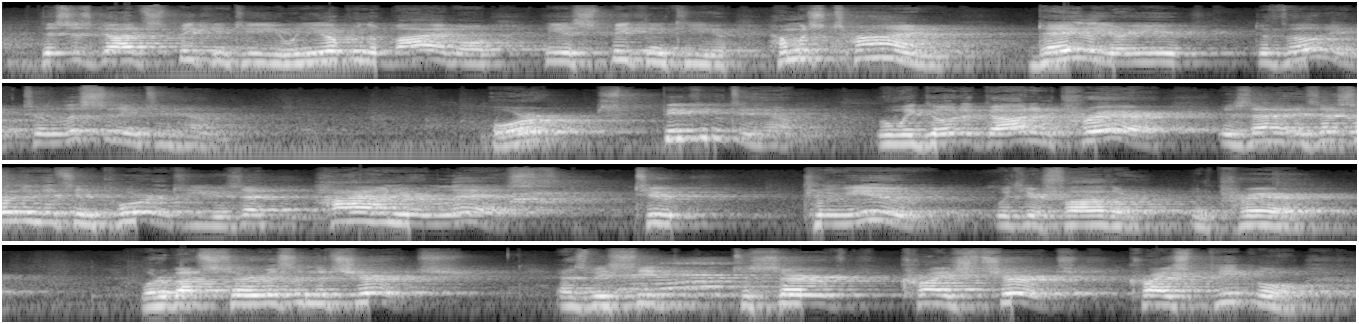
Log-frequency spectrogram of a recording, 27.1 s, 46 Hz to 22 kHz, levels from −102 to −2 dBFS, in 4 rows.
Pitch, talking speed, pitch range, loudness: 205 Hz, 165 wpm, 190-260 Hz, -17 LUFS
